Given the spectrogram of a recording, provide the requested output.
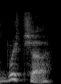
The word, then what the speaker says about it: Wicca: But in Old English, Wicca was pronounced witcher, and it meant a male witch.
